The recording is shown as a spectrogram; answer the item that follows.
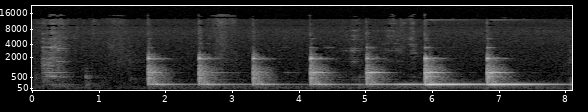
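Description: Marimba, one low wooden bar struck seven times with soft mallets, about a stroke a second. The first four notes are short and die away quickly with the resonator tube under the bar blocked off. The last three ring louder and longer once the resonator is opened.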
